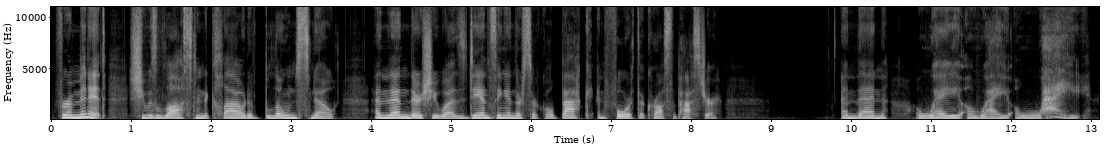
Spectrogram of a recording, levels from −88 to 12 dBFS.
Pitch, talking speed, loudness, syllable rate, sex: 215 Hz, 145 wpm, -18 LUFS, 4.5 syllables/s, female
